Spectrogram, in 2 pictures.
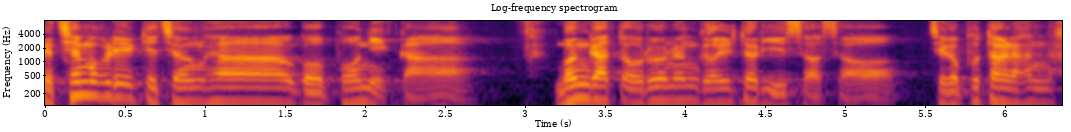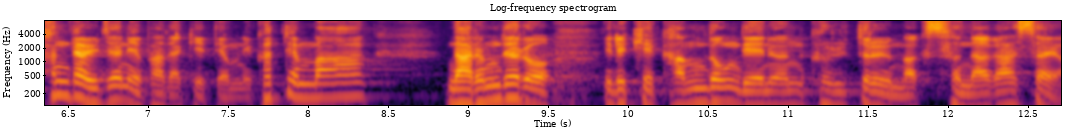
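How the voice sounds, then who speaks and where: On a very clean recording with a silent background, the speaker's bright, sharp tone and lively intonation come through at a fairly slow pace. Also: man, medium pitch for a man. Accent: strong Gyeongsang. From South Korea, Daegu (Gyeongsang). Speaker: pastor. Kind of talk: sermon. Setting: church retreat, evening service with audience. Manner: many filler sounds (eo, e).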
